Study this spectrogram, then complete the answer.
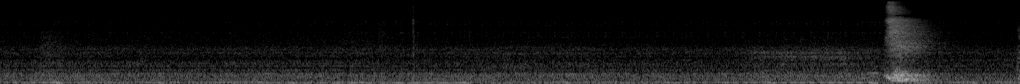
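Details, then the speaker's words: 2019 Peugeot 5008 with 1.6 THP 16v turbo, complaint of noise on first morning start; warming up: quiet, smooth, even idle with no knocking or rattling. "Peugeot 5008 já tá funcionando vamos deixando aquecer aqui"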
